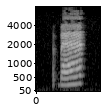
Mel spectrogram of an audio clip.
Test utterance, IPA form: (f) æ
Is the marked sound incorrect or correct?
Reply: incorrect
